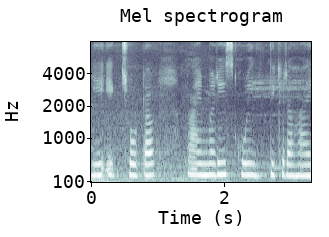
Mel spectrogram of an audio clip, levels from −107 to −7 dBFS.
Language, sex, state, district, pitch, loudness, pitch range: Hindi, female, Tripura, Unakoti, 235 Hz, -14 LUFS, 230-240 Hz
